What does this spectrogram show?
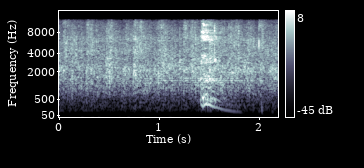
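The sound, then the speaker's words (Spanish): An audience claps steadily in the morning, giving applause to the Lord: a dense, even wash of many hands throughout, with a brief whoop or cheer rising out of the applause near the middle before the clapping continues. “Si lo crees, dale un fuerte aplauso al Señor en esta mañana.”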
